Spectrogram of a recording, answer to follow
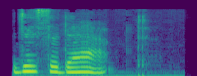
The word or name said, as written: disadapt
